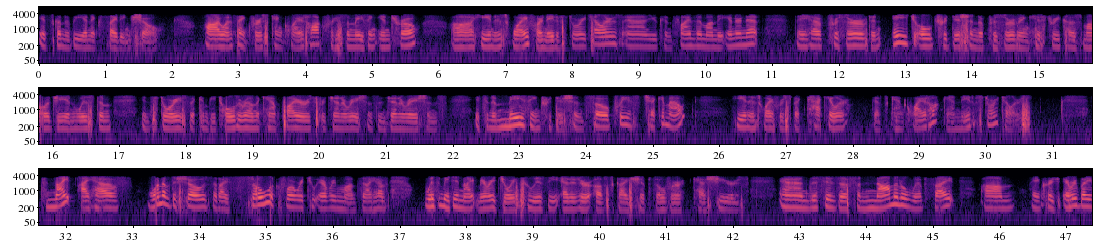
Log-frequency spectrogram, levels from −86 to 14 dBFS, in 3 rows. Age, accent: 60-79, American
